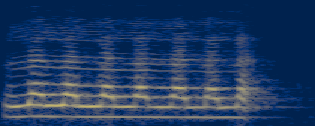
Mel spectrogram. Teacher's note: the L and say lalala what's your time doing la lalala it's going up and down right behind your upper teeth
